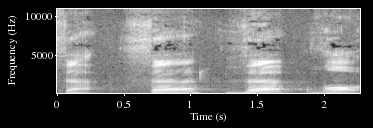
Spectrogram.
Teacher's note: huruf dha hujung lidah di bawah gigi kacip atas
